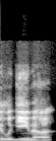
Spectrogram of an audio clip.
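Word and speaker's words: Lagina: necessarily Rick and Marty Lagginina. Um, their names are really Ricky Rick and Marty. Rick and Marty. Lagginina, spelled like vagina with an L at the beginning.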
